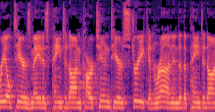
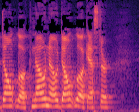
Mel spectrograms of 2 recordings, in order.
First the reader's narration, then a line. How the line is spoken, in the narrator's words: the man groaned, unable to look at his daughter, said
